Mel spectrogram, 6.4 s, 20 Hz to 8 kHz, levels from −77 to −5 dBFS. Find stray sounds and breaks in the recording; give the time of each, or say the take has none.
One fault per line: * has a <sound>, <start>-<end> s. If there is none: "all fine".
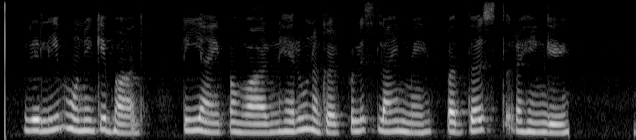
all fine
